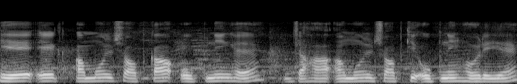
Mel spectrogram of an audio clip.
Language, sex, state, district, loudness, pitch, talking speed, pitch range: Hindi, male, Maharashtra, Mumbai Suburban, -16 LUFS, 145 Hz, 175 wpm, 140-150 Hz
